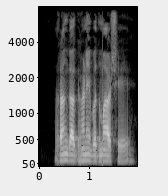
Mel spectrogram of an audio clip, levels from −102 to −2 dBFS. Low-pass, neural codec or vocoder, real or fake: 7.2 kHz; none; real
